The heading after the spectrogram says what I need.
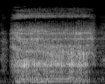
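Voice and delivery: low breathy orc grunt. Shown as a demonstration. Showing the orc's stiff expression, low grunt. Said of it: "only two expressions, which was like".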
